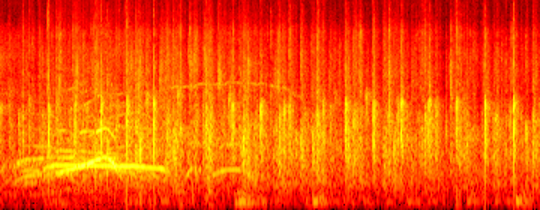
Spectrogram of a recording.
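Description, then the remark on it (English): A crowd bursts into steady, dense applause for a guest from Frugal, lasting several seconds, with a rising cheer or whoop early on before the clapping continues on its own, gradually thinning. “Big hand for our friend from Frugal,”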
